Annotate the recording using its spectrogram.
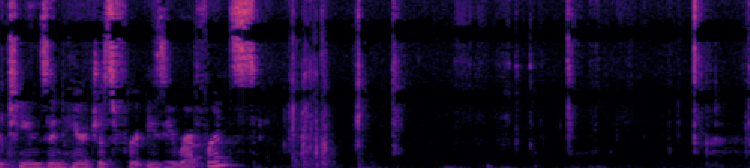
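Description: Paper pages rustle and flip as they are turned.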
